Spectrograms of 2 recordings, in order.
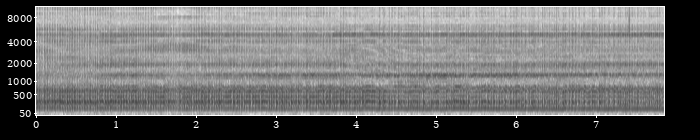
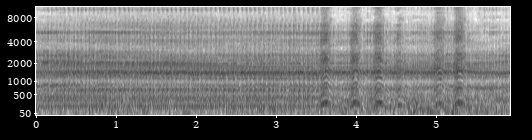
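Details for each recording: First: HPI Savage XL nitro monster truck with Twinzilla twin-engine kit, both motors brand new: high, steady buzz holding one even pitch with no wavering or beating, synced after linkage setup; low speed needles not yet adjusted. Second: HPI Savage XL twin nitro truck with Twinzilla kit: high buzzing nitro whine surging and dipping in uneven pulses as the two motors fight; motor 2 out of sync, unmatched RPMs, before throttle linkage setting and tuning.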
